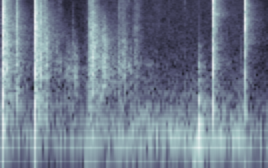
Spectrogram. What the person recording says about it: You can even flick it. You can hear the difference. Yeah, so there's definitely a coin in there.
